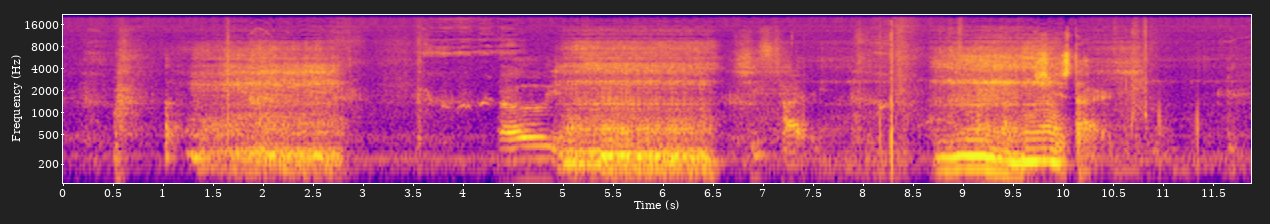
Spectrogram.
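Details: Three long, loud, rattling snores with quiet gaps, about 15 breaths a minute, from a sleeping man; heavy snoring.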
